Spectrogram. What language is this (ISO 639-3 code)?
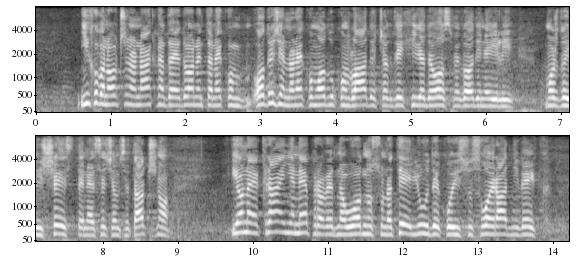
srp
